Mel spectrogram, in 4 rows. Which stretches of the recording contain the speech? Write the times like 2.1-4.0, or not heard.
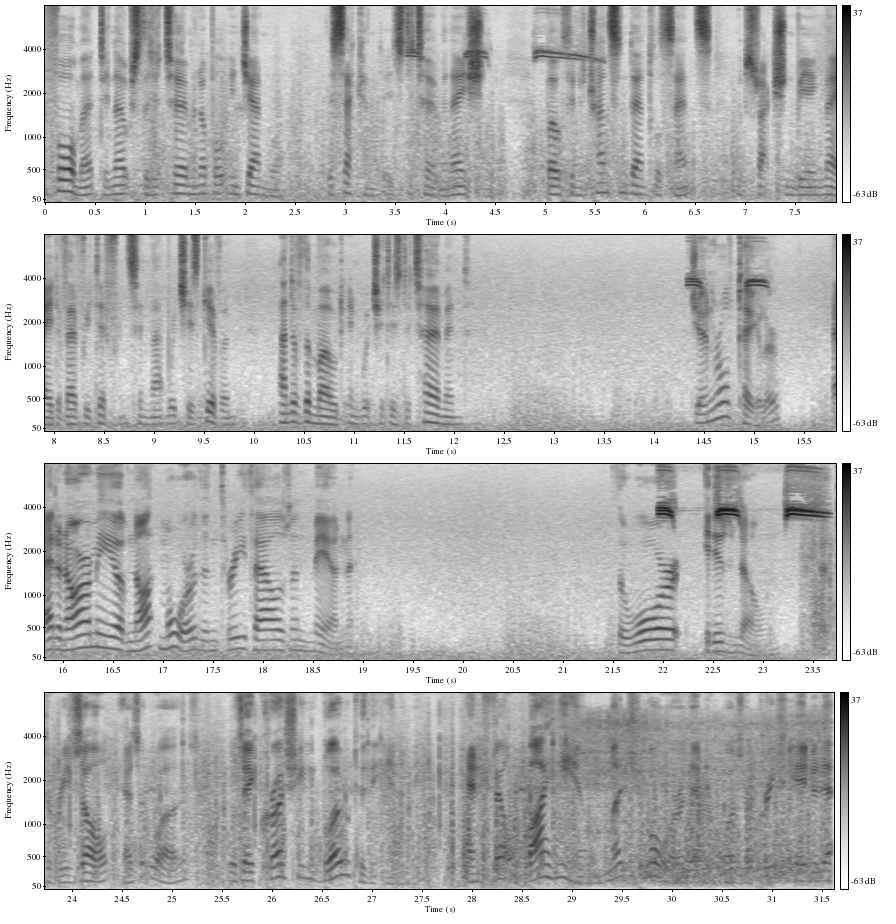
0.0-12.2, 14.4-18.9, 21.6-31.5.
